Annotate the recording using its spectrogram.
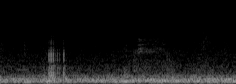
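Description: Steady low road and tyre rumble inside a Tesla's cabin at low speed, with a short creak about half a second in and faint ticks later on.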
